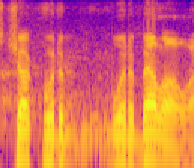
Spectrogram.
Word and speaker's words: Chuck Whittabello: And the actual pronunciations is Chuck Whittabello, and I almost stumbled there over that again.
